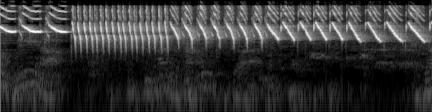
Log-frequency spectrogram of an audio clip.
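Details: Canary singing: a few falling whistles, then a very fast dense roll, slowing into evenly repeated downward-sweeping notes about four per second.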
